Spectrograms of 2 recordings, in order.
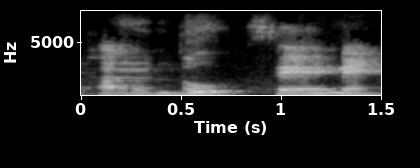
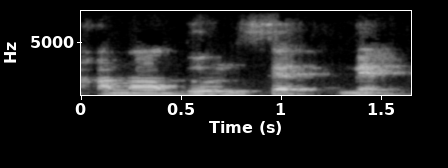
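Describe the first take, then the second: First: হান্দু সে নে run together as handu se ne, final sounds dropped; spoken form. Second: হানাদুল সেট নেট said slowly syllable by syllable as written, hanadul set net; spelled-out written form. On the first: Teacher showing students the spoken Korean form, run together. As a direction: say হান্দু সে নে the way it is spoken, endings swallowed. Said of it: "বলার ক্ষেত্রে". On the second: Teacher showing students the written Korean form, slow and careful. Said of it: "লিখার ক্ষেত্রে হা". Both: Shown as a demonstration.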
